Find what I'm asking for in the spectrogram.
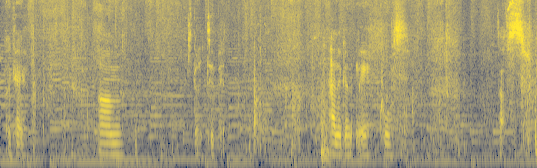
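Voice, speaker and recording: A woman at a very slow pace, long, frequent pauses and loud music in the background. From France. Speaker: actress. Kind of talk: casual talk to camera. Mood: playful, light, chatty. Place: home room.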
